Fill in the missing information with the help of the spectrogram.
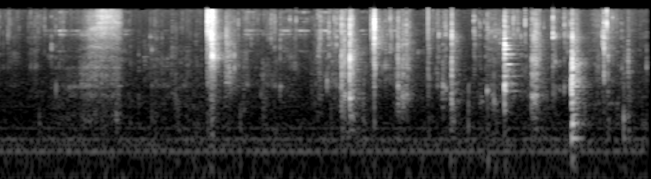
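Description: Close-miked eating sounds while eating oven-fried chicken wings: wet mouth clicks, smacks and chewing, busier from about three seconds in, over a faint low hum.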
